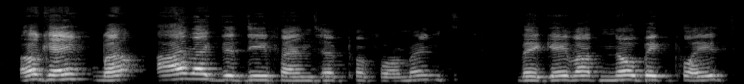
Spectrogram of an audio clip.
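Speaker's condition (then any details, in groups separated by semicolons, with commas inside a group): Cerebral palsy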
